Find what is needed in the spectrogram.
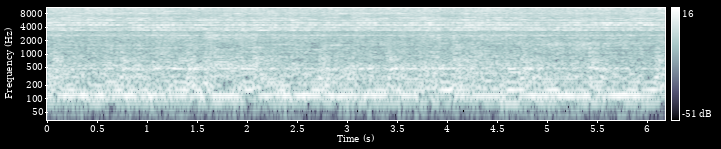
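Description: Live heavy rock band playing loud and unbroken: a pounding drum kit with crashing cymbals under distorted bass and guitar.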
